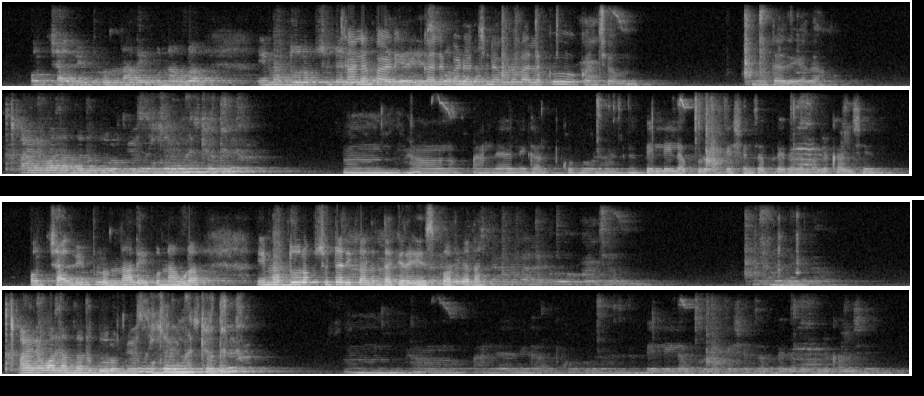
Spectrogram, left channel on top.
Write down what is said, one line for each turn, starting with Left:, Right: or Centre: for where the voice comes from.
Right: ఒ చదివింపులు ఉన్నా లేకున్నా కూడా ఏమో దూరపు చుట్టరి
Left: కనపడి
Right: కాలన్ దగ్గర చేసుకోవాలి
Left: కనపడి
Right: కదా
Left: వచ్చినా కూడా వాళ్ళకు కొంచెం ఉంటది
Right: ఉ
Left: కదా
Right: అయిన వాళ్ళందర్ని దూరం చేసుకుంటే ఏం వస్తది
Left: ఊ అవును అందరినీ కలుపుకపోవడం పెళ్ళిళ్ళ అప్పుడు వకేషన్స్ అప్పుడే కదా మళ్ళీ కలిసేది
